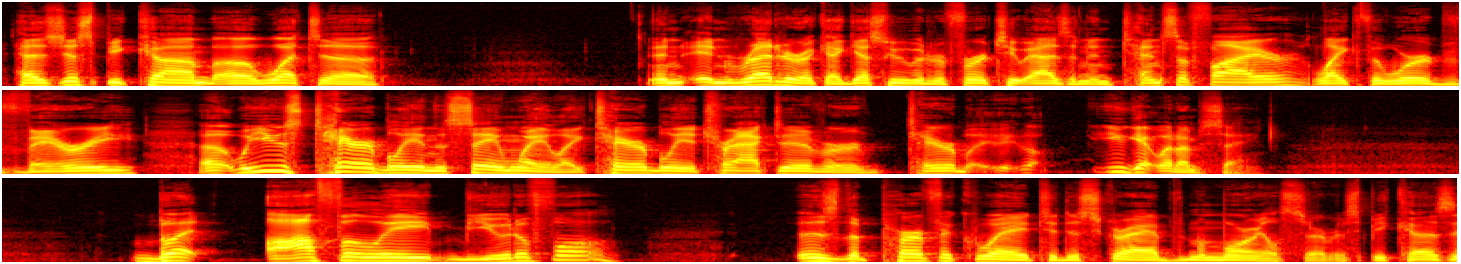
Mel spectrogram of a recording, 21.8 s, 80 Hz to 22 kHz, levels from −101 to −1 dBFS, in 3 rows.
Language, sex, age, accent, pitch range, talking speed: English, male, 30-49, American, 125-200 Hz, 145 wpm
